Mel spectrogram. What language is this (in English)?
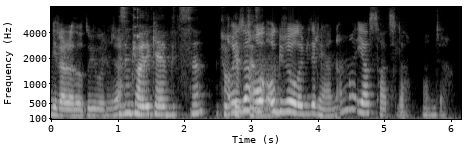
Turkish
